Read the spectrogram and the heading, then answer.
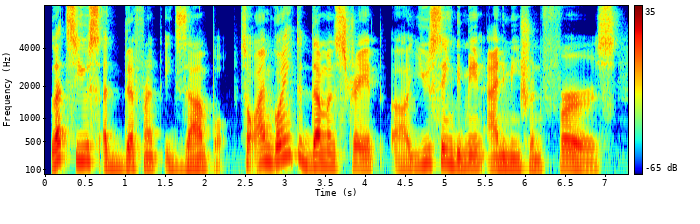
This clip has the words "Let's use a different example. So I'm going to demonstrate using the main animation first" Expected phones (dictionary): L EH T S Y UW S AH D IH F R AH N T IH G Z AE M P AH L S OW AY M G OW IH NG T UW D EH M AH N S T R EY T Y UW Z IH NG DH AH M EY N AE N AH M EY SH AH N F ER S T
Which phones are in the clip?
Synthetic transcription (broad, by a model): L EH T S Y UW S AH D IH F R AH N T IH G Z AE M P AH L S OW AY M G OW IH NG T UW D EH M AH N S T R EY T Y UW S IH NG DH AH M EY N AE N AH M EY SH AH N F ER S T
